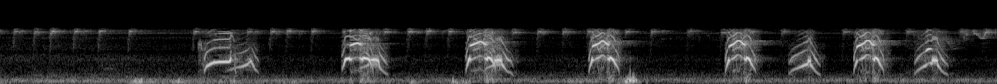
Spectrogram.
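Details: Little owl (Athene noctua) at Sprundel on 6 March 2020, on a balcony, giving a series of mewing, wavering 'kiew' calls, about one every second, against a faint steady high hiss.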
